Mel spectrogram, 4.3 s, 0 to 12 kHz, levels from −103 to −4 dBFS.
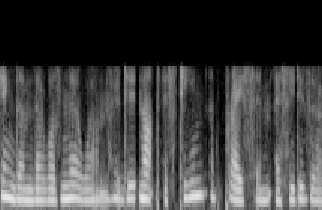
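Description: The whole speech clip carries iLBC codec coloring. Nothing above 4 kHz survives, and the voice is clear but plainly rough and synthetic, which fits the 15.2 kbps mode with 20 ms frames. Unlike a simple low-pass, it adds a synthetic roughness.

From 1.74 to 1.84 s and again from 3.82 to 3.88 s, lost iLBC frames leave gaps of about 60 ms and 40 ms, which fits three and two missing 20 ms frames. The decoder fills each gap by repeating the last pitch cycle mixed with noise, so it sounds like a held, breathy vowel rather than silence or a click. Speech is normal again immediately afterward.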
